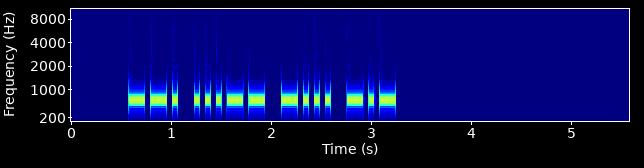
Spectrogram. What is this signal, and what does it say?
Morse code, heard as a keyed tone, about 22 wpm, 700 Hz. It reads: G3BK
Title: DXCC-100 Call Signs - 4 Characters - Repeated 3x - 22wpm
